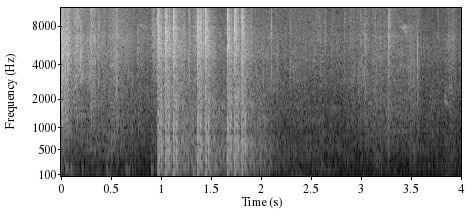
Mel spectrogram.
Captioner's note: gunfire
